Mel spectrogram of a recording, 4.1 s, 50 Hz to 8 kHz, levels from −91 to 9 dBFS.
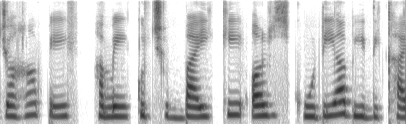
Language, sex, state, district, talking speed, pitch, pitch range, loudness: Hindi, female, Himachal Pradesh, Shimla, 130 wpm, 245 Hz, 235-265 Hz, -20 LUFS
